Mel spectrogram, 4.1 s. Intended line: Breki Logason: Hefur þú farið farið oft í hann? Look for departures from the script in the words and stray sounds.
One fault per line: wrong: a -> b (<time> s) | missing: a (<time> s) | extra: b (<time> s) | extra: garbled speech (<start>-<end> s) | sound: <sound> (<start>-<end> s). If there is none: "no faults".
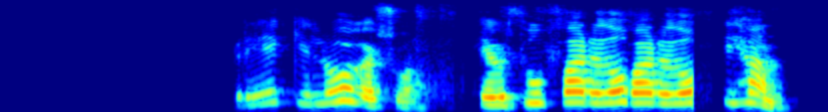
sound: dropout (3.5-3.6 s)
